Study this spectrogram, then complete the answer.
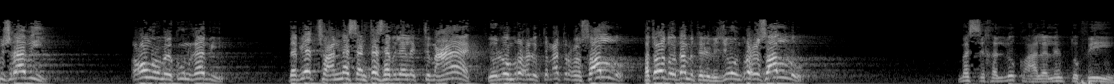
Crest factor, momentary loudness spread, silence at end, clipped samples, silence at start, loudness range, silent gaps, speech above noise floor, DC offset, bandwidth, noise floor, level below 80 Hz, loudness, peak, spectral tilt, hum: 18 dB; 10 LU; 0 s; under 0.1%; 0 s; 4 LU; none; 40 dB; under 0.1%; 8.8 kHz; -59 dBFS; -40 dBFS; -20 LUFS; -4 dBFS; -3.5 dB/octave; none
